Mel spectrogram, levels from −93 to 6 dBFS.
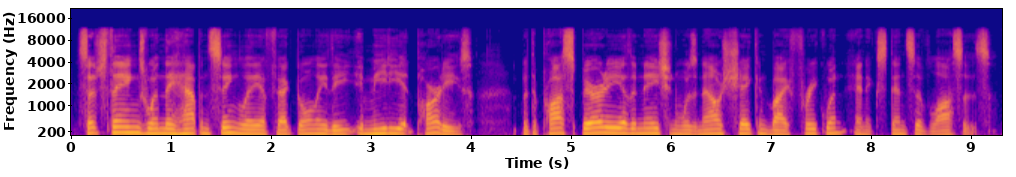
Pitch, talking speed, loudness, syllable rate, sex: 140 Hz, 160 wpm, -18 LUFS, 5.0 syllables/s, male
